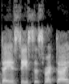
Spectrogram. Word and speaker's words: diastasis recti: So if anybody, I see one person's watching, comment if you have, I'm saying it wrong, diastasis recti.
